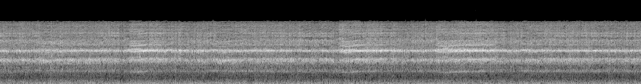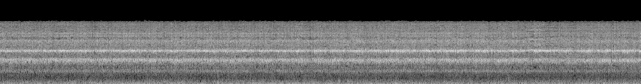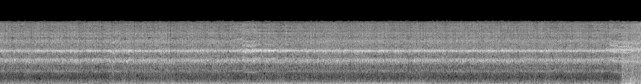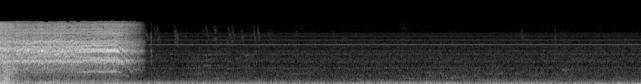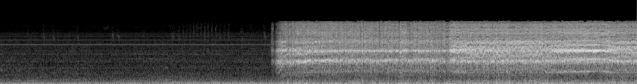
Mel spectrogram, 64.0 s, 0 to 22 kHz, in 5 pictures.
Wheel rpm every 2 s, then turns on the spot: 160, 160, 160, 160, 160, 160, 160, 160, 160, 160, 160, 160, 160, 160, 160, 160, 160, 160, 160, 160, 70, 0, 0, 0, 0, 0, 0, 0, 90, 160, 160, 160.
none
